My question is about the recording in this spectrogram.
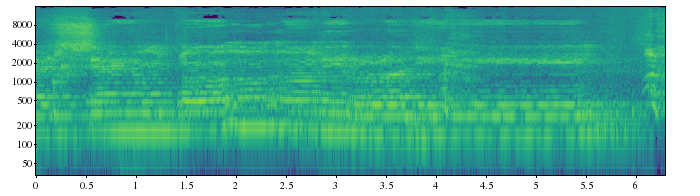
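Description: A man chanting melodically into a microphone, holding long notes of about a second each and gliding from one pitch to the next, breaking off near the end.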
